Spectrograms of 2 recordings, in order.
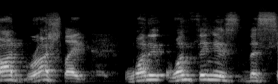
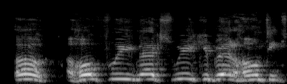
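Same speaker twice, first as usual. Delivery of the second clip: slow, smug, know-it-all taunting tone; 4 semitones higher than usual. Retelling what a friend said to him after losses: imitating a friend's smug advice. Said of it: "I love your impression of me".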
